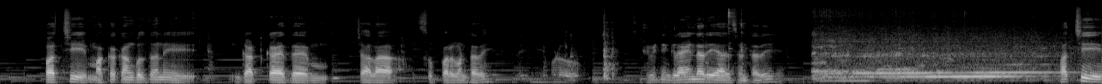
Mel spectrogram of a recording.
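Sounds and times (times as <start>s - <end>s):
mixer-grinder motor whine: 8.1s - 11.0s.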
